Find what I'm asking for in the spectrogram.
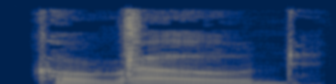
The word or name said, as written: corrodability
